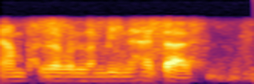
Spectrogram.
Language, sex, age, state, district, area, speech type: Manipuri, male, 18-30, Manipur, Senapati, rural, conversation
